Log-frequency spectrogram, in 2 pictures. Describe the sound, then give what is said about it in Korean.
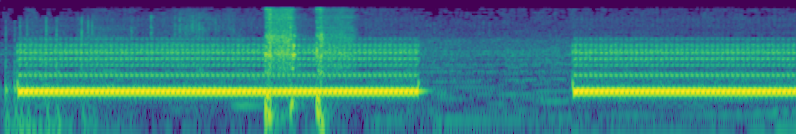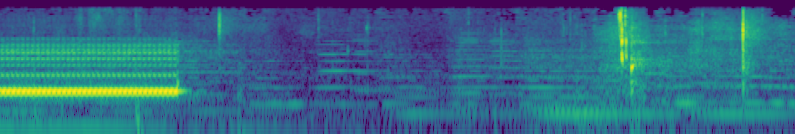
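A loud telephone ringback tone sounds in two long steady bursts separated by a short pause, with a few quick button-press clicks during the first ring, then quiet background rustling, as a crab restaurant owner calls guests with a reservation to ask where they are. “어디쯤인가 전화해봐야겠다.”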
